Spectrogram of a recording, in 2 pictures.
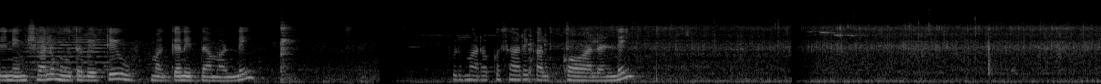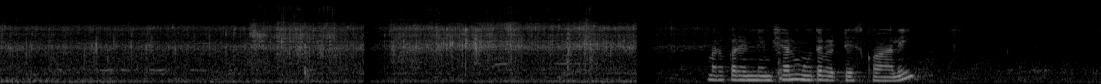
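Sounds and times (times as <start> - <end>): fish sizzling in oil: 5.5 - 18.5.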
